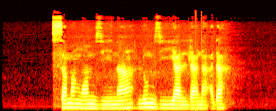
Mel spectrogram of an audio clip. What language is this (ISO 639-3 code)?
mcn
